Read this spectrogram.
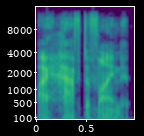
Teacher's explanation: The V sound just disappears or changes to an F sound before the two. It becomes a single smooth movement.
